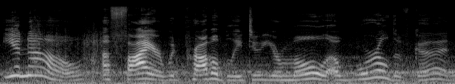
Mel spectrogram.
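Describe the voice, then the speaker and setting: An actress playing a brusque, exasperated co-captain in an audio drama, curt, impatient and sarcastic. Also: female voice, fairly high pitch, lively intonation, a little slow, noisy background. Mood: insistent.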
